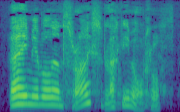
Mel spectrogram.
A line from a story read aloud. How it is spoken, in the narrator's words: sighed Mr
